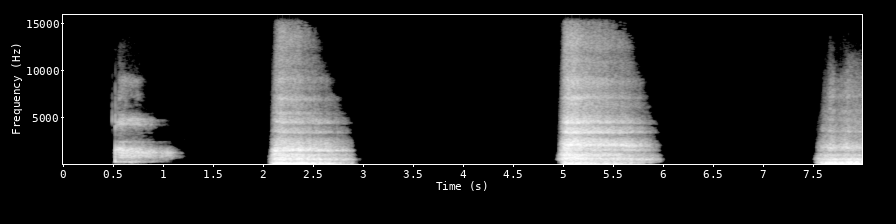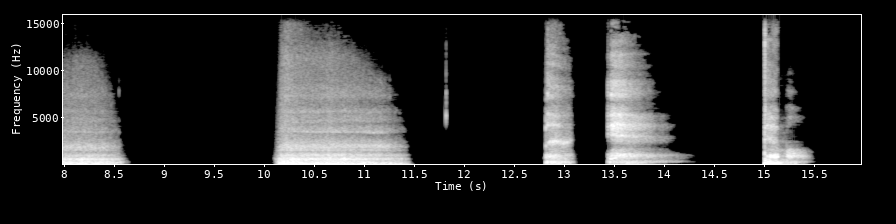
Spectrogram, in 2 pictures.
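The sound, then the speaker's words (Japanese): Airy breaths blown softly into the ear, about eight puffs at uneven intervals, some long and sighing, the last few short and quick, with silence between and no talking. “顔は正直、耳に吐息吹きかけられただけでおちんぽ薄いてるの丸わかりだよ。”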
